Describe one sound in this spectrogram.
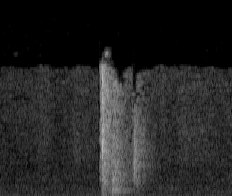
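A hand lands with a sharp slap.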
